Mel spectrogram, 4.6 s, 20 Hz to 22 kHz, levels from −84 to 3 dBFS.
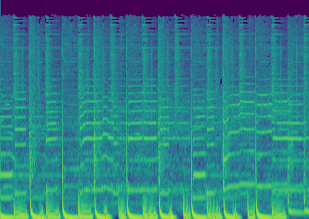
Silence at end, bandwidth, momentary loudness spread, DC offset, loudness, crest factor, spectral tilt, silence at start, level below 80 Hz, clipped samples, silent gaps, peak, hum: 0 s; 17 kHz; 2 LU; under 0.1%; -12 LUFS; 10 dB; -4.5 dB/octave; 0 s; -12 dBFS; under 0.1%; none; 0 dBFS; none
